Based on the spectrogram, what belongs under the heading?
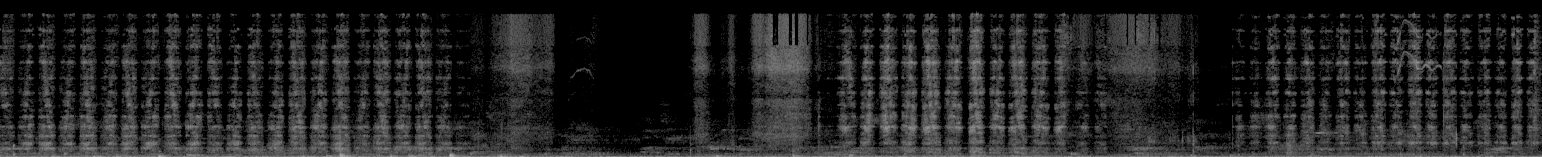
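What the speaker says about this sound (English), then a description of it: "Try to be as gentle as you can. And start filing it down." Steady rasping strokes of a hand file working down a Wabco HPB pump motor part, close and continuous with rhythmic scraping that briefly pauses midway.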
